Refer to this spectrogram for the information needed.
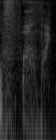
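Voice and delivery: whispered, barely audible disbelief; exasperated whisper. Real, not acted. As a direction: breathe it out in disbelief. Outrage at sweet tea insult.

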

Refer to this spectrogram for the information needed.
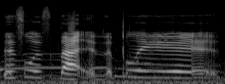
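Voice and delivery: high, crying and shouting with joy; teary squeal. Real, not acted. Overwhelmed by the couple, high teary squeal. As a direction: let the happy tears break through.

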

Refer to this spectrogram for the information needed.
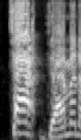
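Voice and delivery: high, forceful yelled order; yelling. A narrator's reading. Hero has Cleric in an ankle lock, yelling at him. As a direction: yell it mid-struggle. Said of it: "I yelled".

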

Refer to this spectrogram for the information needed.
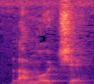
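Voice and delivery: "la moche" said la mo-chay; Louisiana French CH. Shown as a demonstration. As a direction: say "moche" with an English CH and final AY. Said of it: "T I in the middle as a C H".

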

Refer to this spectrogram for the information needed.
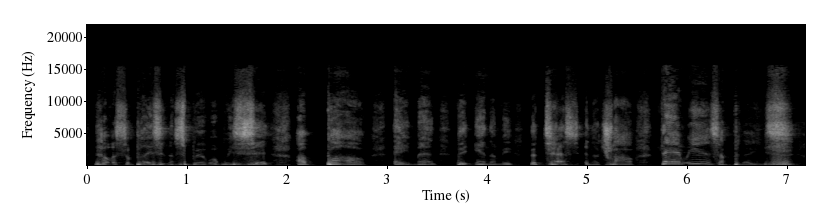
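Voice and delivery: soft, choked-up sermon, near tears; tearful quiet preaching. Real, not acted. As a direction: pour it out gently, on the edge of crying.

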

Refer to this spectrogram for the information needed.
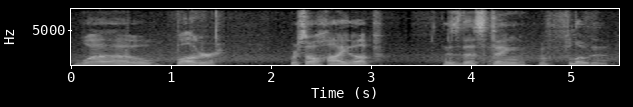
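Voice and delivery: put-on butchered Irish accent. Player voicing the hero in a bad Irish accent. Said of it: "the most butchered Irish accent".

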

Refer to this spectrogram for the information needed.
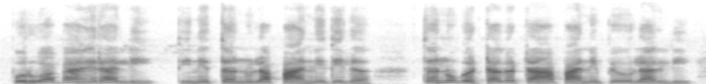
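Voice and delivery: usual speaking voice

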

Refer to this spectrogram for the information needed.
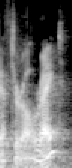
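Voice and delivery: breathy secret whisper. Shown as a demonstration. Teacher whispering a secret to students. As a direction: keep it hushed so nobody hears. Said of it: "I'm going to whisper".

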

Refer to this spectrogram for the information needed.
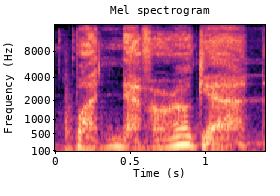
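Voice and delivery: hushed whispered vow. Real, not acted. Whispered vow after Team Rocket joke.

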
